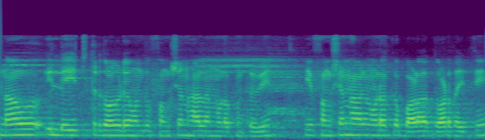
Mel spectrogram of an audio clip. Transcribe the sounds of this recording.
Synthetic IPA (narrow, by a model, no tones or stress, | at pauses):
naːʋuilːiːt͡ʃit̪ɾɐd̪ɔɭɡɐɽe̞ond̪upʰɐŋkʂɐnɦaːlɐnːoːɽɐkːuɳt̪iʋi | iːpʰɐŋkʂɐnɦaːlnoːɽɐkːebaːɭɐd̪aːɽɐd̪ɐːjt̪ːi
